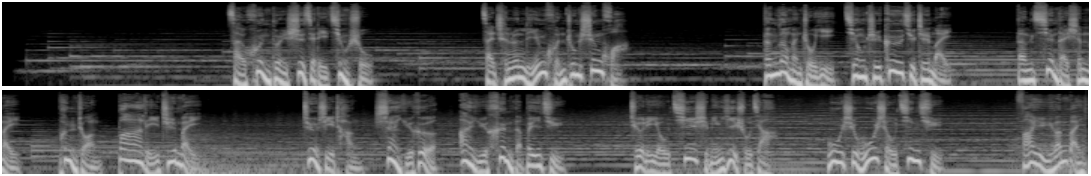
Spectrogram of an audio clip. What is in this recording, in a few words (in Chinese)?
广告音乐剧质感大气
